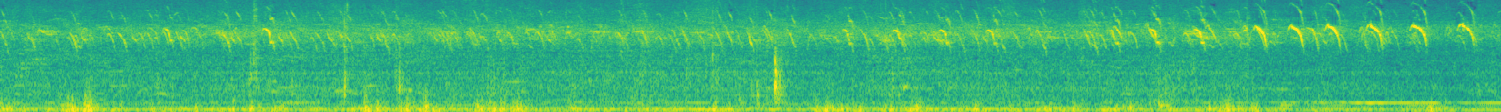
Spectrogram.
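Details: Black Cochin bantam chicks giving rapid high peeps, many birds calling together; near the end one chick's louder downslurred peeps repeat about twice a second above a low background hum.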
